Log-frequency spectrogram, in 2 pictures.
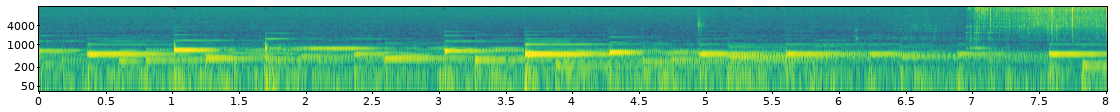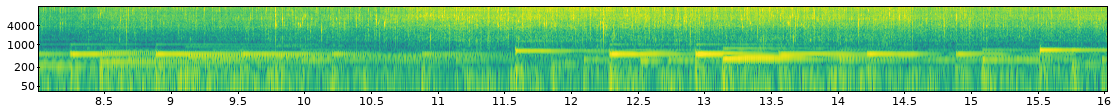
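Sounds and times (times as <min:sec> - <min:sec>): background music: 0:00.0 - 0:16.0
food sizzling in hot oil: 0:07.0 - 0:16.0.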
